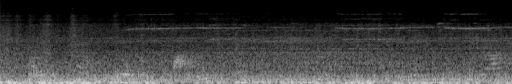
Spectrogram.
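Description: Loud, continuous rumble of the Grand Trunk Express running on rails, with a steady rattling roar and a faint metallic squeal from the wheels.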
